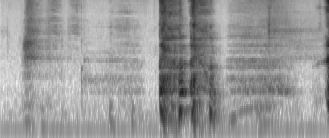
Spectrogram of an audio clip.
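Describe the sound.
Coughing from an almond skin caught in the throat: a few soft throat noises, then a tight cluster of loud, harsh coughs, with one more rough cough starting at the very end.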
